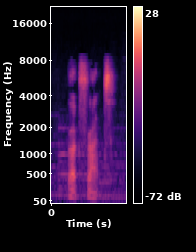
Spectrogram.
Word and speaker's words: Rot Front: Rot front, not front.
